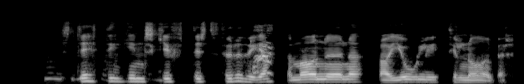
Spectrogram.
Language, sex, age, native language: Icelandic, male, 30-39, Icelandic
